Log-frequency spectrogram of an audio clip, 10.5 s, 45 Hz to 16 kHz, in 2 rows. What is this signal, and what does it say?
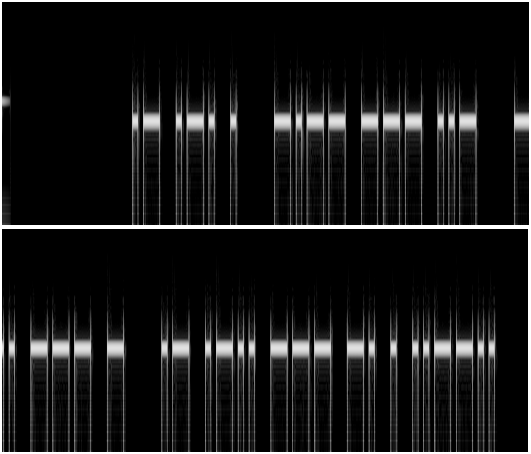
Morse code, heard as a keyed tone, about 22 wpm, 700 Hz. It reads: ARE YOU NOT ALONE?
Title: Sentences from Top 1000 Words 22wpm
